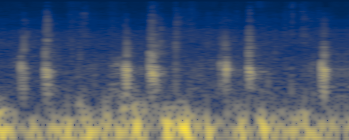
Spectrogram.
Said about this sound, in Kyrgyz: мүмкүн болсунча басып көргөзөбүз атты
